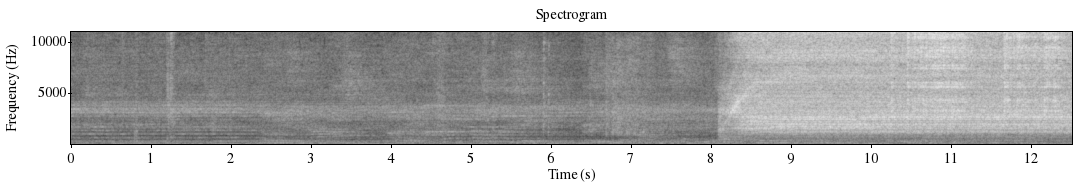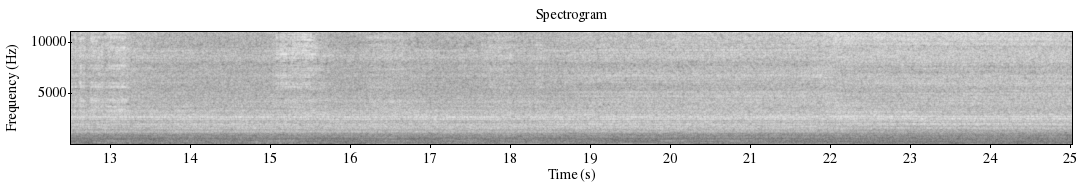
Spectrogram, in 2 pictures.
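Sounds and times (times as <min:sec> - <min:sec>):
welding arc hissing: 0:08.1 - 0:25.0.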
